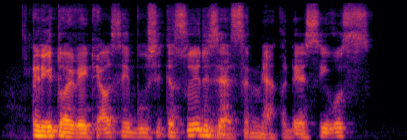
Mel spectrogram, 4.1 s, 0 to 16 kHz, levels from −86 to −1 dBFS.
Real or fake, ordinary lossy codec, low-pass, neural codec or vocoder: fake; MP3, 96 kbps; 14.4 kHz; codec, 44.1 kHz, 3.4 kbps, Pupu-Codec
